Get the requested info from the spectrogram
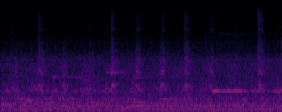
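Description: Long fingernails tapping and clicking on tarot cards laid on a table: sharp, irregular clicks roughly every half second.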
